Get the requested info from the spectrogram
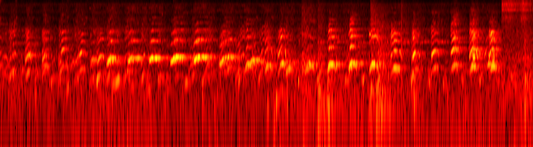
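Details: Hungry Pit Bull puppies a little over a month old, their mother's milk not enough so they need supplementary milk and food; rapid overlapping high whines and yelps, several puppies calling at once, roughly three or four cries per second, with a man's voice nearby.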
